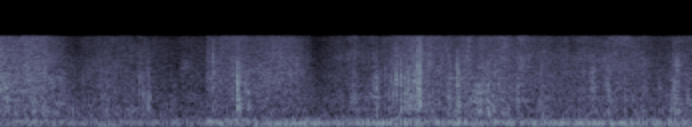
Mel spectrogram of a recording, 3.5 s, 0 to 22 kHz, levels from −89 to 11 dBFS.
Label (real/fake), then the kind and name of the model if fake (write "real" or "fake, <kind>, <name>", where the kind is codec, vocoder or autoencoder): real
